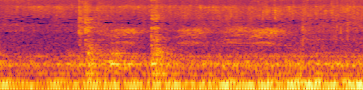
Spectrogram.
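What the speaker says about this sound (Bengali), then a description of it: "একটু হালকা করে লালচে করে ভেজে নেবো।" Onions and cauliflower frying in a pan for a cauliflower, potato and prawn dish, giving a steady close sizzle with a couple of brief louder bursts, no talking.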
